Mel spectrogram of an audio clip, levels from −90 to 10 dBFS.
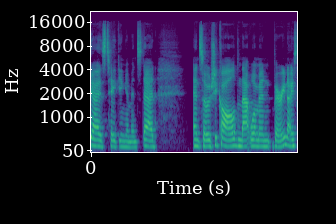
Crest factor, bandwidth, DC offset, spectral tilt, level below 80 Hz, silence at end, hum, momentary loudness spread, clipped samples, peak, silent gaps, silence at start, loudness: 18 dB; 17 kHz; under 0.1%; -3.5 dB/octave; -68 dBFS; 0 s; none; 10 LU; under 0.1%; -6 dBFS; none; 0 s; -23 LUFS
